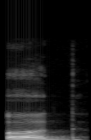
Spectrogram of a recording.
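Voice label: "ӧд", Komi, female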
